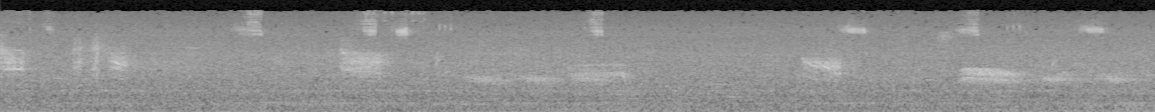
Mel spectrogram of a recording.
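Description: A young Greater racket-tailed drongo gives harsh, scratchy calls in short bursts every couple of seconds, over a steady low rumble of wind or handling noise.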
